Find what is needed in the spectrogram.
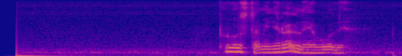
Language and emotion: Russian, sad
